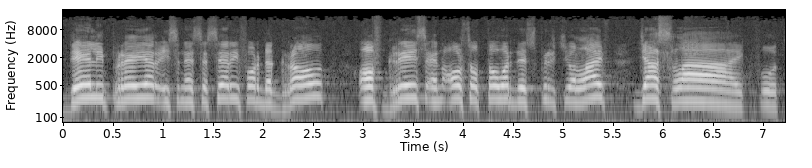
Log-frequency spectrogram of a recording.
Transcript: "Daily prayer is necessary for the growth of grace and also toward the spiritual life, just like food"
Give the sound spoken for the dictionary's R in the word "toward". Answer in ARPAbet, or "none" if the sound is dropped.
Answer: W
